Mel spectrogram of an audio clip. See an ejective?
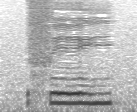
no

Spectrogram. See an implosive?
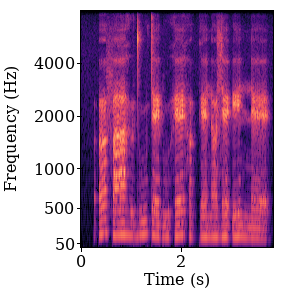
yes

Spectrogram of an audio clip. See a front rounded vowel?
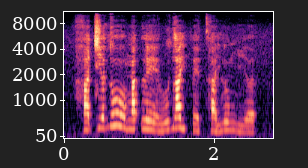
no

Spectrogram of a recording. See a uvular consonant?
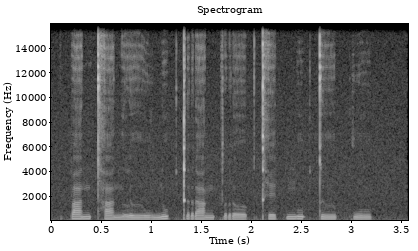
no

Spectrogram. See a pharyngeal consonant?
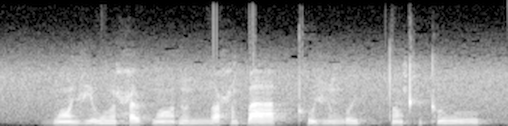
yes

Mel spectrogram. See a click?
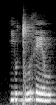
yes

